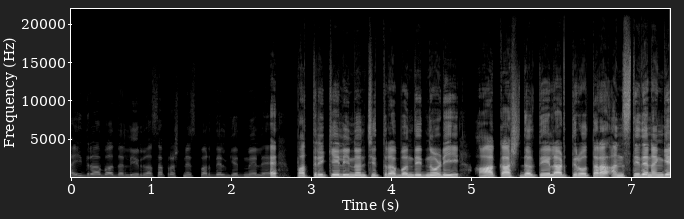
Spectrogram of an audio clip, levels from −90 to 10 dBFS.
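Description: Speech, opening inside an audio dropout to a faint residue: from the start until 2.51 s the signal sits roughly 30 dB down, a leak rather than true silence, then returns abruptly rather than fading back, which sets it apart from a pause. A broken connection is the likely cause.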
